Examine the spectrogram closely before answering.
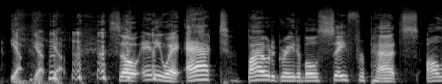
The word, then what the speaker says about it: ACT: now the product that haley used was called act if you spell it the hayley way it's a-c-e as she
